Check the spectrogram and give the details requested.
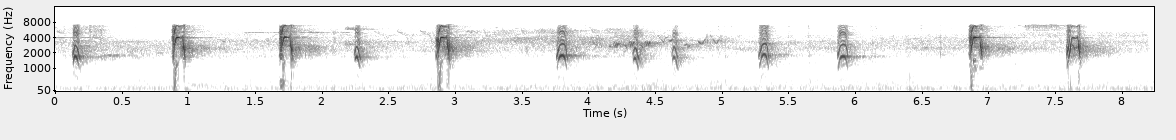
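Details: An agitated American robin (Turdus migratorius) gives sharp, piercing 'peek' alarm notes about once a second, with quicker, softer chatter notes between them. This alarm is given when a nest or fledgling is disturbed.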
